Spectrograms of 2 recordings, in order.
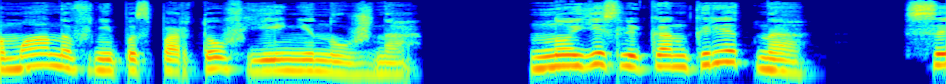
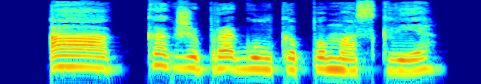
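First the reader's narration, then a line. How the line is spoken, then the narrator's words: Plain. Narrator (Russian): спросила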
